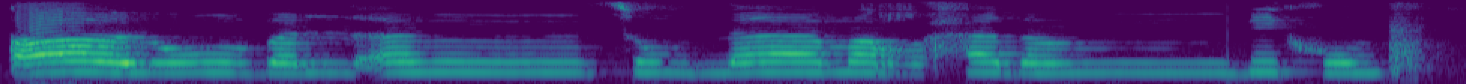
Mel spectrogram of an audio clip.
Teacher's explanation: إقلاب النون ميم وإخفائها عند الباء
